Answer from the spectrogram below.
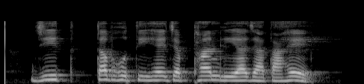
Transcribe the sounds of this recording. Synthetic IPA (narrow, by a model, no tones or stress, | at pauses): d͡ʒiːt̪ːɐbɦoːt̪iɦɛd͡ʒɐb̚t̪ʰaːnlijad͡ʒaːt̪aɦɛː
